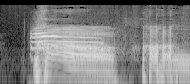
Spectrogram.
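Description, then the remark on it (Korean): A person imitates a cat's meow: one long, drawn-out, nasal mew with a falling pitch, then a shorter second mew. Fairly loud, with no other talking. “제게 위로의 한마디 해주시고 말끝에 야옹 붙여주세요.”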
